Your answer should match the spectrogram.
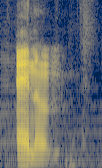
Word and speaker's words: Anon: You're Italian, and how do you pronounce the short form of Anonymous? – Anon. – Yes! Yes! – Yeah. I'm sorry. I just disappointed Meguka, but I pronounced it as Anon. – No, you pronounced it correctly.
